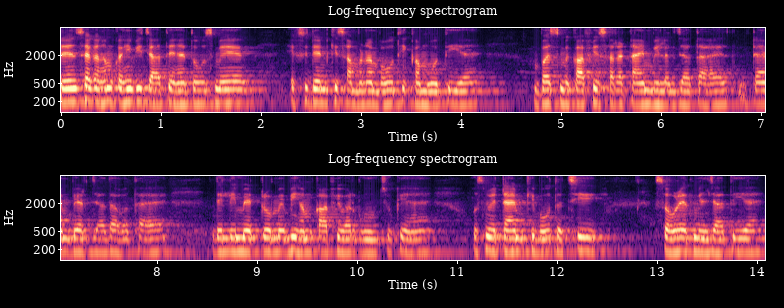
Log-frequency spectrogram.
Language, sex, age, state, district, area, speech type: Hindi, female, 30-45, Bihar, Samastipur, urban, spontaneous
